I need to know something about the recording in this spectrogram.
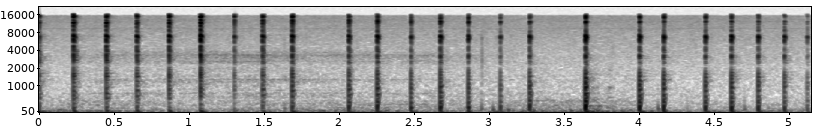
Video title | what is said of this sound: [ASMR] Christmas Triggers and Whispering | Sounds like wooden blocks tapping against each other, or most likely because the bases are wood, hence the sound.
